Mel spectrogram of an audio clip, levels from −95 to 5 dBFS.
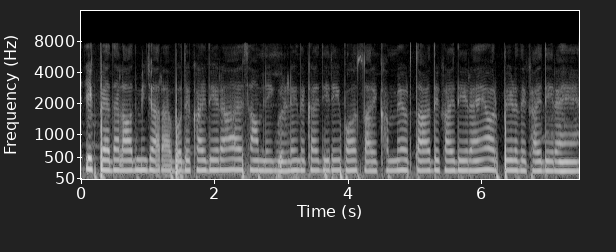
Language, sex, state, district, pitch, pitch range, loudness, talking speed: Hindi, female, Uttar Pradesh, Deoria, 215 Hz, 210-220 Hz, -23 LUFS, 265 wpm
